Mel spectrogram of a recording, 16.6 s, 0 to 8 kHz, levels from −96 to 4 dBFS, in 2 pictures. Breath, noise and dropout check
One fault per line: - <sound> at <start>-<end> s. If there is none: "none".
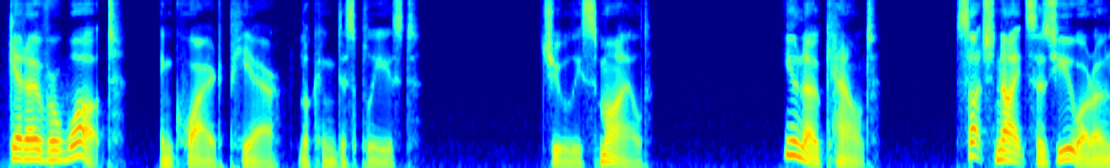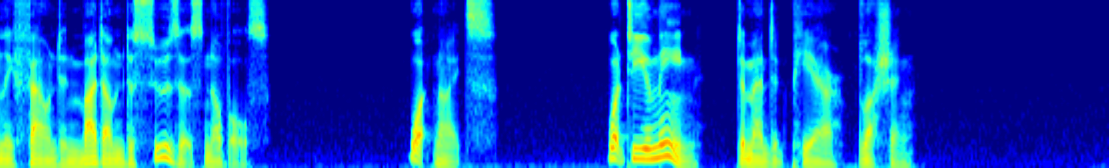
none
